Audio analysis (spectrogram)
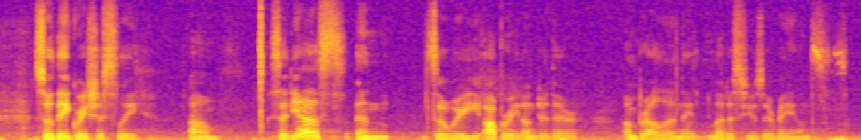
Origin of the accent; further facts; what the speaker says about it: Minneapolis, Minnesota, United States; now in Darrington, United States; I grew up in Minneapolis, Minnesota.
